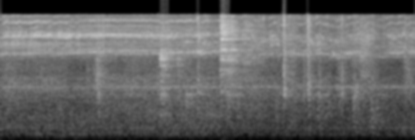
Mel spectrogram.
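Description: Kitchen noise: a steady hiss with several sharp metallic clinks and knocks, the biggest a little past the middle.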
